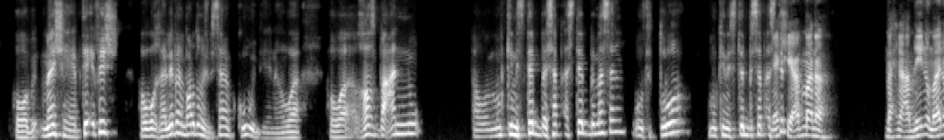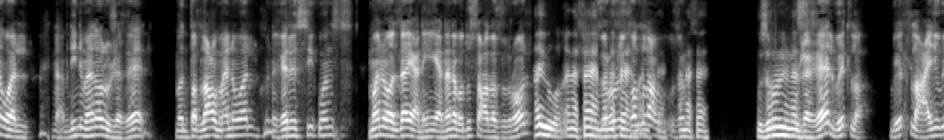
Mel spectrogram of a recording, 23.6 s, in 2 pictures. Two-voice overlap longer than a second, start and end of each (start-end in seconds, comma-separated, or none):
19.2-20.5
